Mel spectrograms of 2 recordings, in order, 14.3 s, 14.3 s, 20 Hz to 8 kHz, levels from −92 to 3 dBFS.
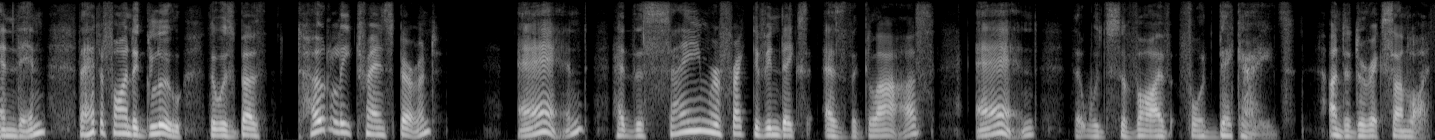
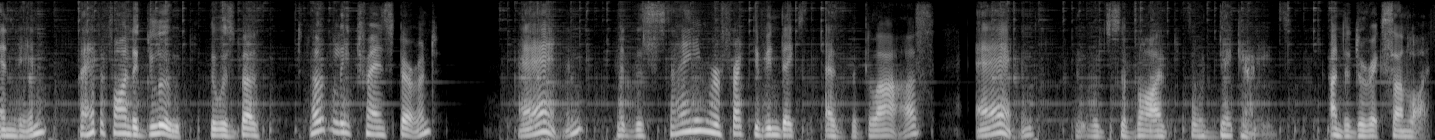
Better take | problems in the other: first | noise reduction (neural separator model SepFormer DNS4)

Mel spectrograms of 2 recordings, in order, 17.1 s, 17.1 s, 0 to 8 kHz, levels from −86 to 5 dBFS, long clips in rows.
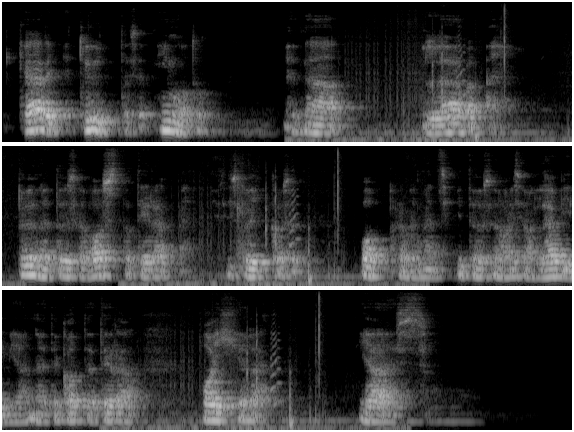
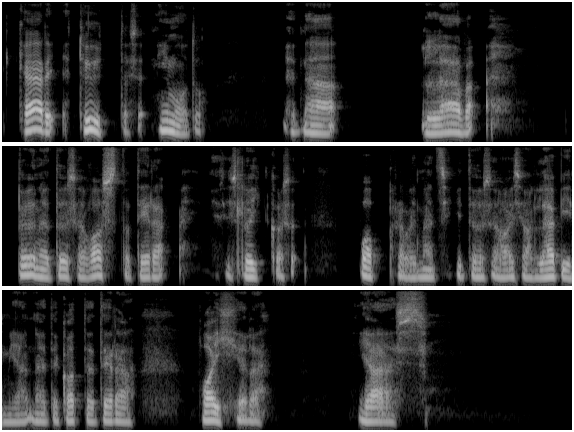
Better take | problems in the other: second | background sound (Squeak); 17 dB below the speech // room echo; dies away in 0.7 s

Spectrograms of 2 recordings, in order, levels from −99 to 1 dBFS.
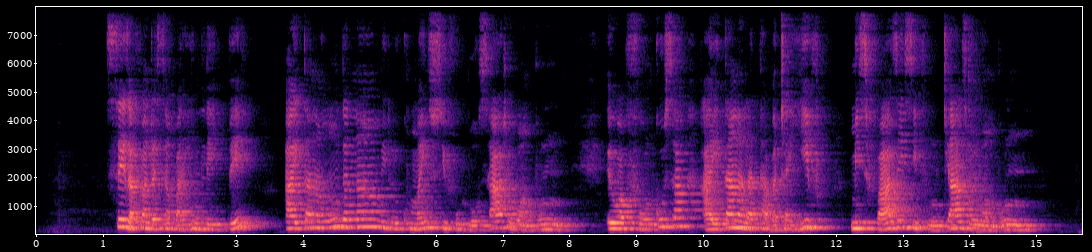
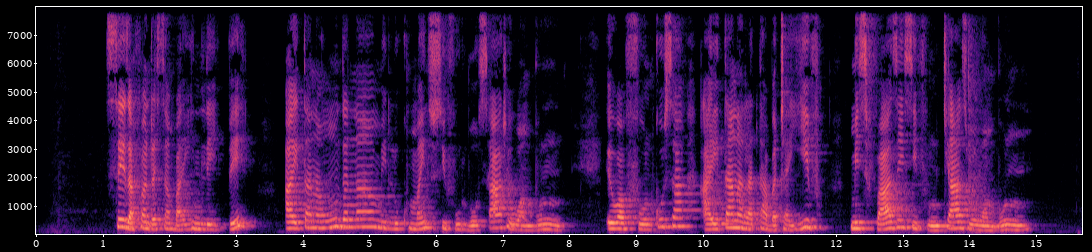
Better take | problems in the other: second | room echo; dies away in 0.7 s

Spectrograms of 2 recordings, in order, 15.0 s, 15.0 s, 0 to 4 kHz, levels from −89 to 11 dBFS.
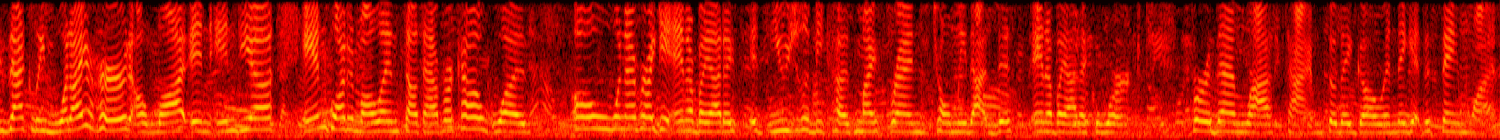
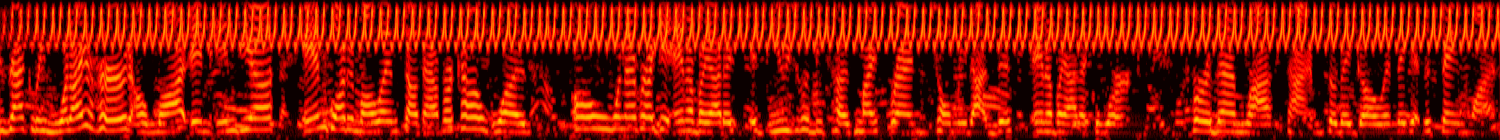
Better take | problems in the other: first | noise reduction (classical method spectral subtraction)

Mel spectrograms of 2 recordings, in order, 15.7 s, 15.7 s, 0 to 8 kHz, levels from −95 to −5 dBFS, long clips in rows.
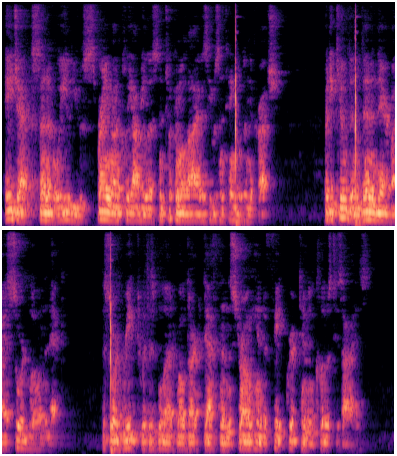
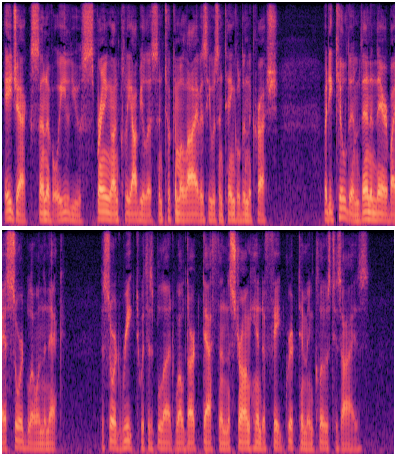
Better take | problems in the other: second | noise reduction (classical method WPE with log-MMSE)

